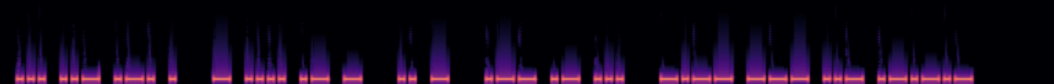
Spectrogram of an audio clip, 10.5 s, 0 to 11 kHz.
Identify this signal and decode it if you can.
Morse code, heard as a keyed tone, about 22 wpm, 700 Hz. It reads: SURE THAT IT WAS YOU.
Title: Sentences from Top 1000 Words - Review Part 4 - 22wpm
